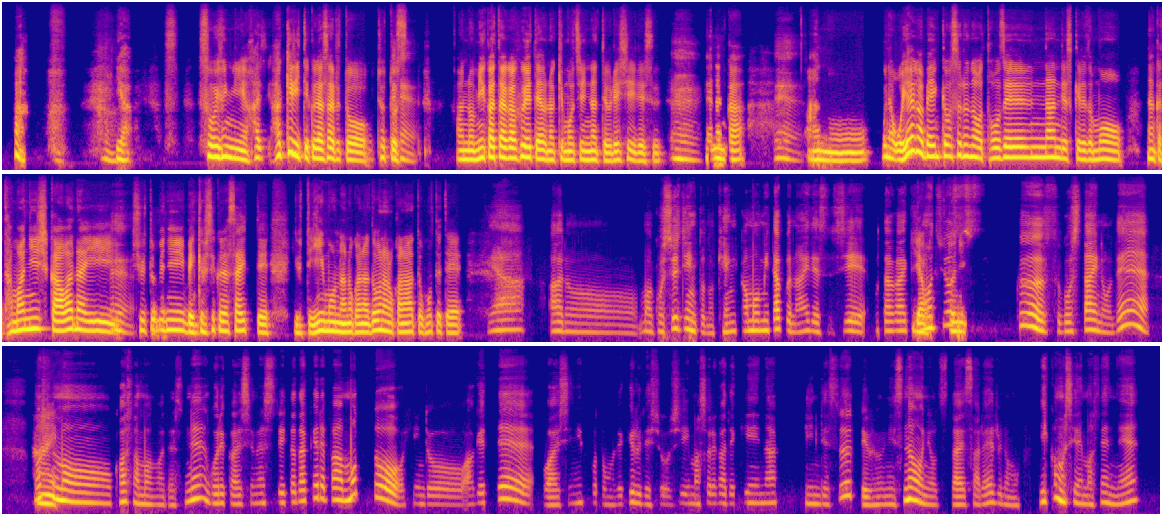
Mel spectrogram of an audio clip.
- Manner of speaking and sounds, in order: none
- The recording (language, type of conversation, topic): Japanese, advice, 育児方針の違いについて、パートナーとどう話し合えばよいですか？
